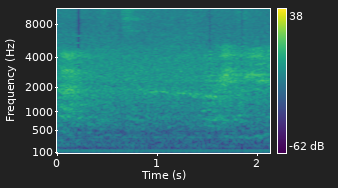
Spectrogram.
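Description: Indistinct speech, words that were not transcribed, near the start and again in the second half, over a steady low hum.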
